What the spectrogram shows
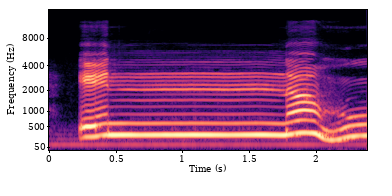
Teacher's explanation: حلق کے سب سے نچلے والے حصے سے ہا کو ادا کرنا ہے ہم نے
